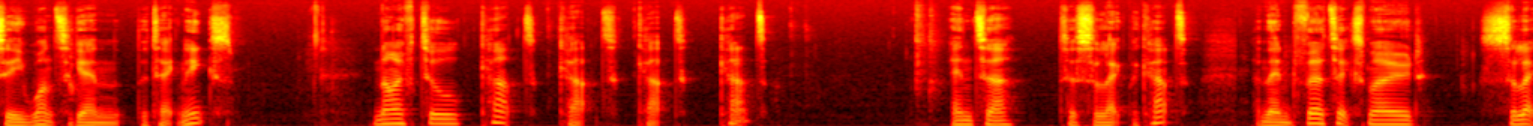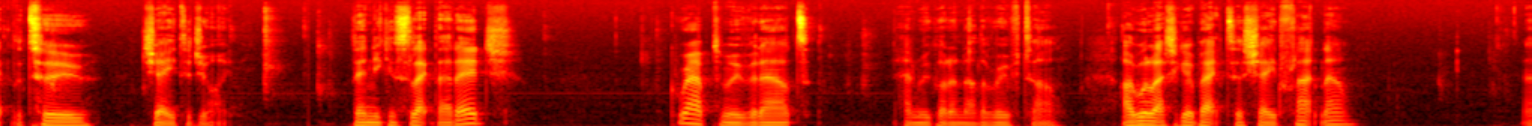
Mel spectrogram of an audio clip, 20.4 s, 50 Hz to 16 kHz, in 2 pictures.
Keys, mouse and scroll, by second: 0.5-1.9 scroll up 2, 1.9 k, 8.3 1, 9.1 click, 9.9 shift+click, 10.8 j, 11.4 click, 12.0 shift+click, 12.2 2, 12.5 click, 12.9-14.3 middle drag, 14.3 g, 15.6 Tab, 15.9-16.3 scroll down 1, 16.3-17.4 middle drag, 17.4-19.0 right drag, 19.0-19.8 scroll up 4, 19.8 middle click, 19.9 click.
